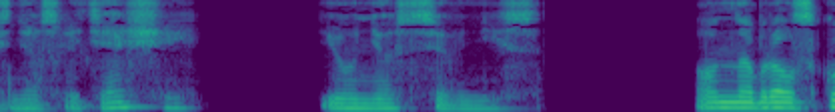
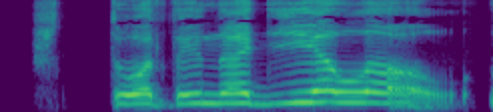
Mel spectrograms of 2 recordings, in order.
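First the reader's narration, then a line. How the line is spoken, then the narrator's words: Shouting. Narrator (Russian): закричал Лэн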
